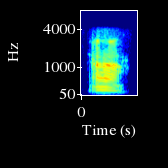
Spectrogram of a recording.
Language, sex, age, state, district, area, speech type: Manipuri, male, 30-45, Manipur, Kangpokpi, urban, conversation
